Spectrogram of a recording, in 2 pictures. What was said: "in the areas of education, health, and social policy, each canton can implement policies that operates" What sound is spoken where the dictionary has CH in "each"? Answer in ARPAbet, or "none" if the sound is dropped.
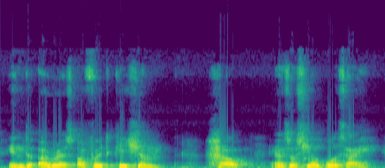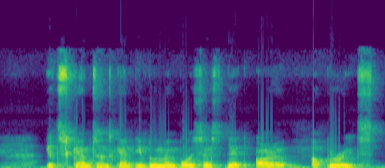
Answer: S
